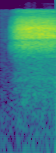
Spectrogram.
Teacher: इसके उच्चारण में जीवा दांतों को छुए गी जब जीवा दांतों को छुए गी तो वहां से सीटी निकलती है स कैसे बोलेंगे इसको स क्योंकि जीवा दांतों को छुए गी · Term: तीसरा स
